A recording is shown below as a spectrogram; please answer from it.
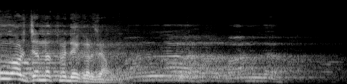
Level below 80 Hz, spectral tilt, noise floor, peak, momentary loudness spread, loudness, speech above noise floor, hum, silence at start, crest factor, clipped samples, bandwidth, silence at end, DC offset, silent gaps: -56 dBFS; -5.5 dB/octave; -44 dBFS; 0 dBFS; 15 LU; -17 LUFS; 30 dB; none; 0 s; 16 dB; under 0.1%; 11.5 kHz; 0.45 s; under 0.1%; none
